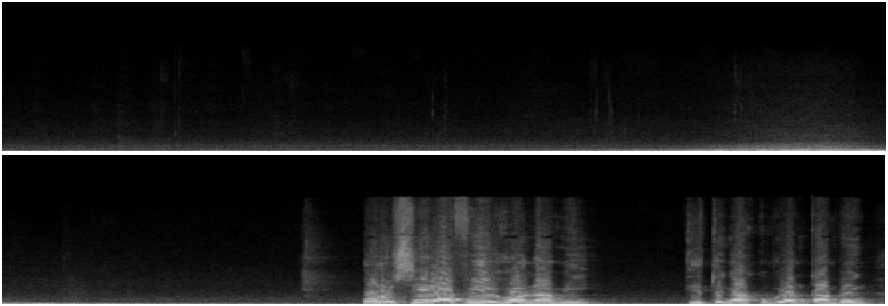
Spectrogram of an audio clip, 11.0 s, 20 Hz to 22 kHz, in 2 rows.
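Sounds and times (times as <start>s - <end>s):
vehicle engine passing by: 1.3s - 7.8s.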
